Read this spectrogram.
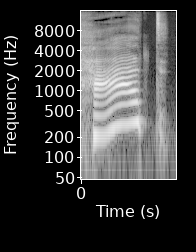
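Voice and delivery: mock-sweet, grinning hesitation; coy grin. A narrator's reading. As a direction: tease it out with a coy smile. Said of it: "negédesen vigyorgott".

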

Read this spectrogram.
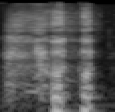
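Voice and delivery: mocking breathy cackle; vulture guffaw. A narrator's reading. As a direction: let out a scornful bird laugh. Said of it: "röhögött a keselyű". (gúnyos röhögés)

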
